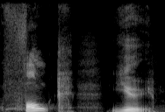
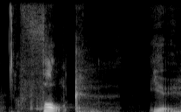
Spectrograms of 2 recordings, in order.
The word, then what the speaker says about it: Folk You: Christ's side project called Folk You. Folk You. Gotta get the L in there. Because if I say it like an Australian, folk you, it doesn't sound great.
